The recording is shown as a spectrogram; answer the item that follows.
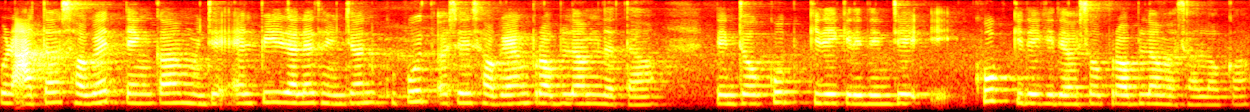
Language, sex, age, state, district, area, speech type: Goan Konkani, female, 18-30, Goa, Pernem, rural, spontaneous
